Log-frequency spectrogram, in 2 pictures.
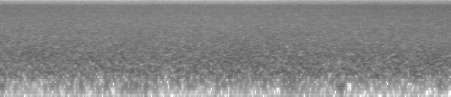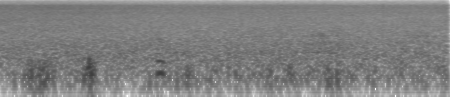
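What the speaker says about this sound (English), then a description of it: "Here comes another gust." Wind gusting through trees outdoors, a steady broad rustle of leaves that holds throughout with no break, with a few faint knocks partway through.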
